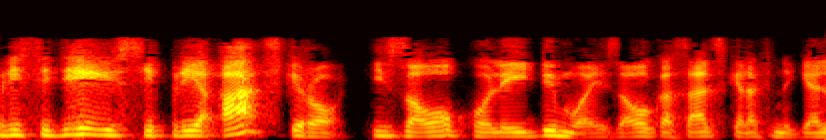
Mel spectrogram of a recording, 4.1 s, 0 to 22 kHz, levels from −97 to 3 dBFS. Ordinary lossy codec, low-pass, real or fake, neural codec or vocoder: MP3, 32 kbps; 7.2 kHz; fake; codec, 16 kHz in and 24 kHz out, 0.9 kbps, LongCat-Audio-Codec, fine tuned four codebook decoder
